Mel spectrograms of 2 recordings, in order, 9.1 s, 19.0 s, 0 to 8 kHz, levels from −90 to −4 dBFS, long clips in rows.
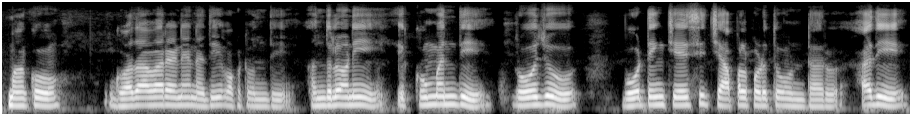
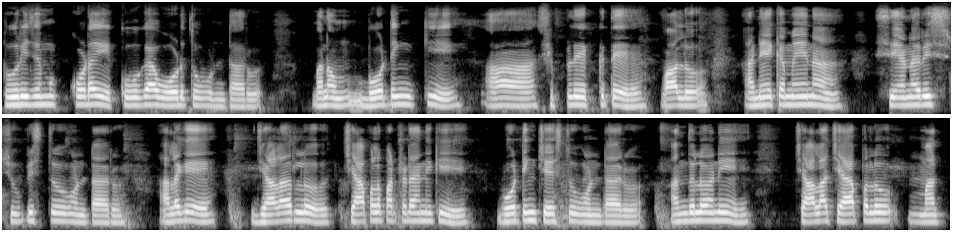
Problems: none marked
